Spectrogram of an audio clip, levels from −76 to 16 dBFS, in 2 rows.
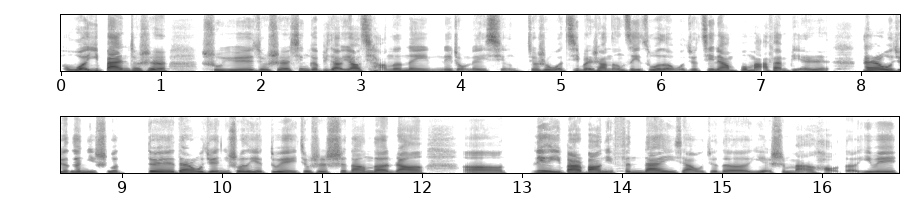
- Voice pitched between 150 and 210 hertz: Yes, high, 195 Hz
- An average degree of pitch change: Yes, average, 5.0 semitones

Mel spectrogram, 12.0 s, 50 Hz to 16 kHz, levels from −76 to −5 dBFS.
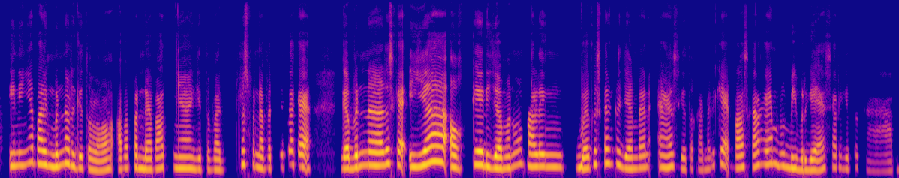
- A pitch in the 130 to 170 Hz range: No, high, 205 Hz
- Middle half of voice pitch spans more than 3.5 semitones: Yes, average, 4.1 semitones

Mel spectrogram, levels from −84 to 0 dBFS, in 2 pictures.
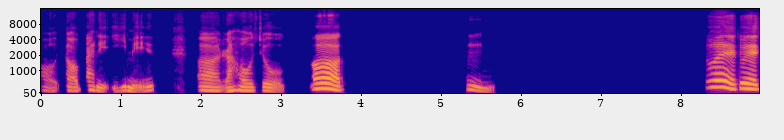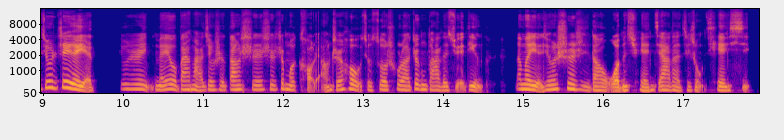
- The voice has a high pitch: No, medium, 175 Hz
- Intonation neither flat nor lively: Yes, average, 4.4 semitones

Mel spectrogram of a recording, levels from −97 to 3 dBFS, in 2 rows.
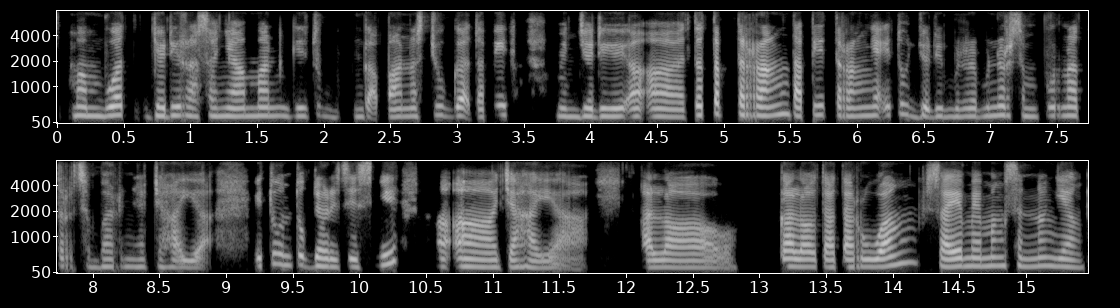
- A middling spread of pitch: No, narrow, 2.3 semitones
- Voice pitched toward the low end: No, high, 210 Hz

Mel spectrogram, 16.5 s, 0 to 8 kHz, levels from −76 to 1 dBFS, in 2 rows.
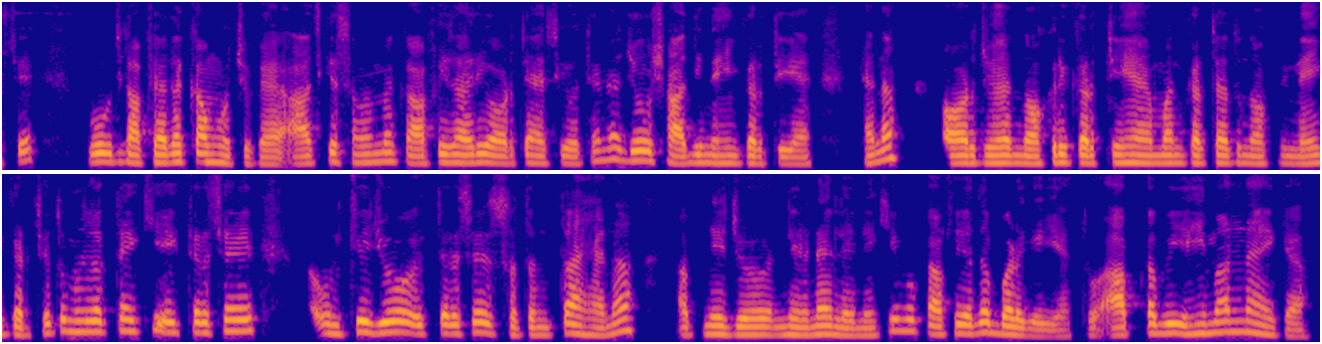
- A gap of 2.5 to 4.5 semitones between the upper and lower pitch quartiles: Yes, average, 3.7 semitones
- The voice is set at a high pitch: No, medium, 145 Hz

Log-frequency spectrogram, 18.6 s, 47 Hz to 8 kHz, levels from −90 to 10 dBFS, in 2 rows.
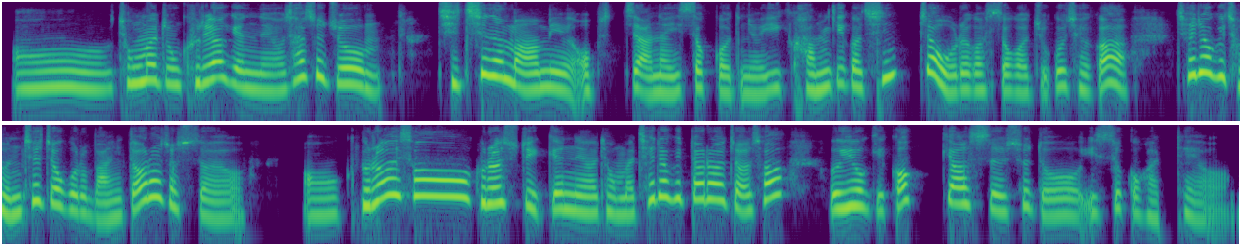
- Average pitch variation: No, wide, 7.2 semitones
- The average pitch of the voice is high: Yes, high, 205 Hz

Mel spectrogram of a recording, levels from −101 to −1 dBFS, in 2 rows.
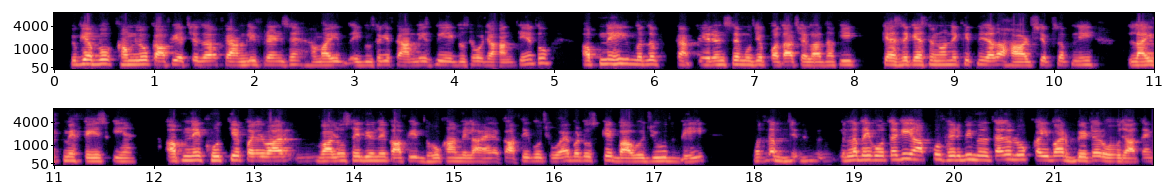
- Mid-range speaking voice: Yes, medium, 160 Hz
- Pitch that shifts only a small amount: No, average, 3.3 semitones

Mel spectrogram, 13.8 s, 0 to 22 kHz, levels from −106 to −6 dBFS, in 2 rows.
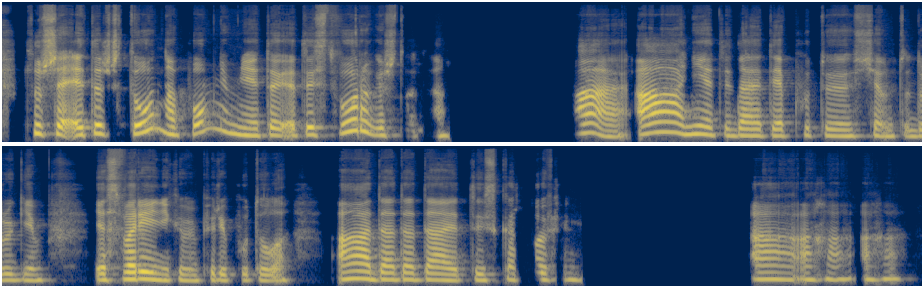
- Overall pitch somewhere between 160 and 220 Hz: Yes, high, 190 Hz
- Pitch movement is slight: No, average, 3.2 semitones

